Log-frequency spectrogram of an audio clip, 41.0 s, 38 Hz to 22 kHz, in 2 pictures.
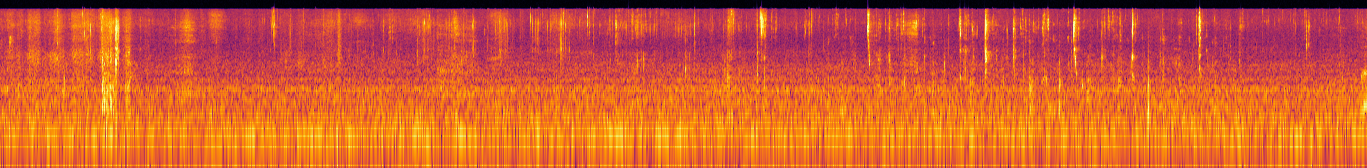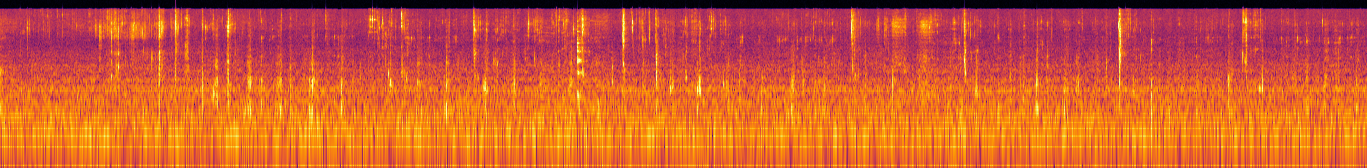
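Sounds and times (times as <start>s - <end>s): chewing chicken: 0.0s - 41.0s
steady low hum: 0.0s - 41.0s.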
